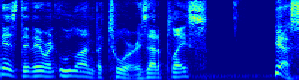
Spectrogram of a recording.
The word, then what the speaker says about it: Ulaanbaatar: I think you pronounced it a little bit Frencher than it is.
